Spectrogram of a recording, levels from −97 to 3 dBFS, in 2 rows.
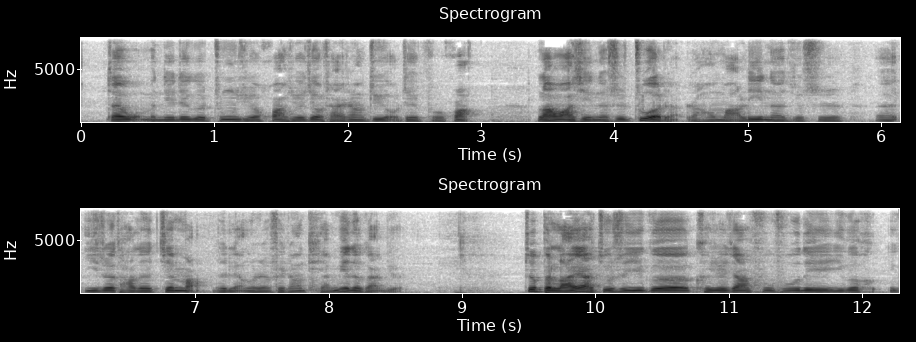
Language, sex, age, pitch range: Chinese, male, 20-39, 100-125 Hz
